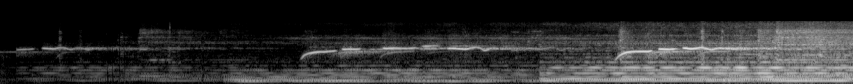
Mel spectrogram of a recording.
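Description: A person whistles a melody from a German rock song, with sustained notes and several upward slides into higher held tones. A soft chordal accompaniment enters after about two seconds and grows fuller toward the end.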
